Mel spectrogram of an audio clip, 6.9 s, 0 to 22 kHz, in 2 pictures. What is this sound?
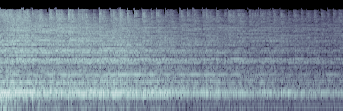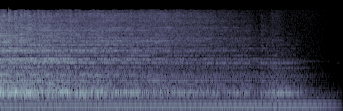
hihat openv2 4
X-Act heavy metal drum kit. Zildjian Avedis Quick Beat 14". Recorded in studio with a Audio Technica AT3040 condenser microphone plugged into a Behringer Ultragain PRO preamp, and into a Roland VS-2400CD recorder. I recommend using Native Instruments Battery to launch the samples. Each of the Battery's cells can accept stacked multi-samples, and the kit can be played through an electronic drum kit through MIDI.
avedis, drum, heavy, hihat, kit, metal, zildjian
